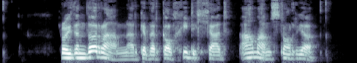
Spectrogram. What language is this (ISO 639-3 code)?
cym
